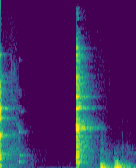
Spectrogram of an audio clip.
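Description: beer glasses clinking

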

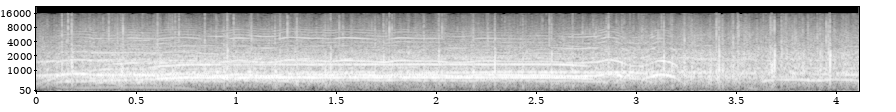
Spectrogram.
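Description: audience applause and cheering

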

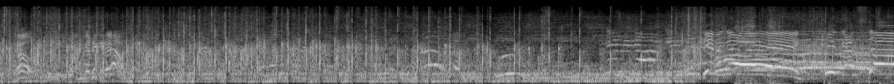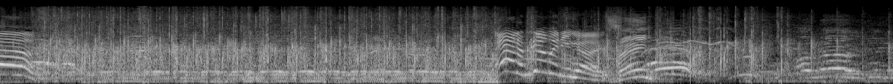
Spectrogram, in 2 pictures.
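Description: audience applause

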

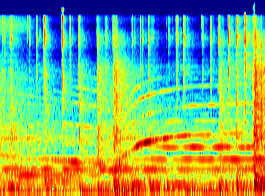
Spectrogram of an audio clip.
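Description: police car siren

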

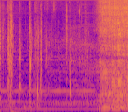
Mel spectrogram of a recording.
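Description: horse hooves and whinny

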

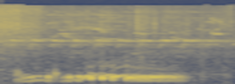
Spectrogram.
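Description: pigeons cooing

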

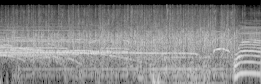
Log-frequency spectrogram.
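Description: audience applause and cheering

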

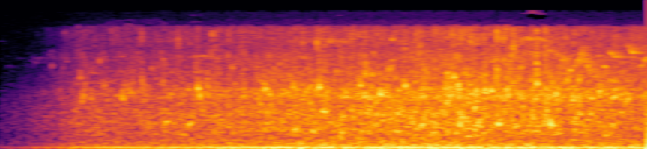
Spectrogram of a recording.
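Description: trickling stream water

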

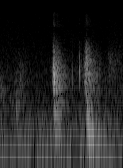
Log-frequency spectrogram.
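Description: door opening and closing

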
